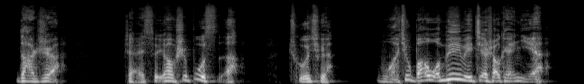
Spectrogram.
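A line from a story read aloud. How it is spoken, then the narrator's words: Choked, sobbing voice. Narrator (Chinese): 二老万哽咽着说道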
